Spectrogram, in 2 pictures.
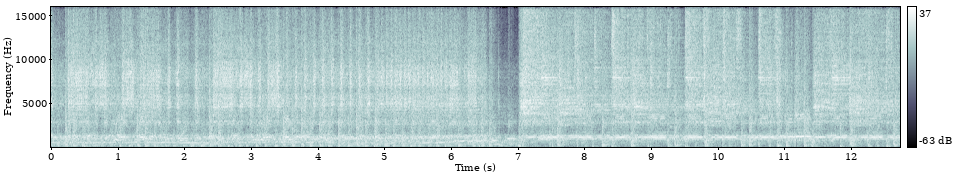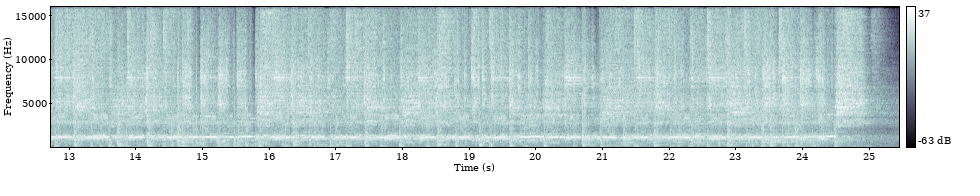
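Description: Drum kit played live along to a loud rock backing track with guitar during an instrumental stretch of the song. About seven seconds in there is a brief break, then drums and track carry on under a held guitar line.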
